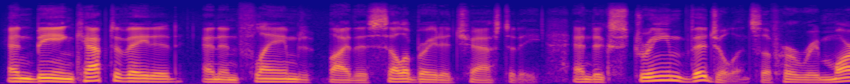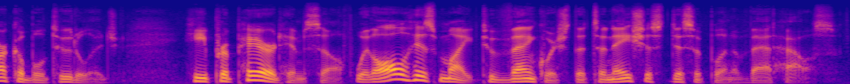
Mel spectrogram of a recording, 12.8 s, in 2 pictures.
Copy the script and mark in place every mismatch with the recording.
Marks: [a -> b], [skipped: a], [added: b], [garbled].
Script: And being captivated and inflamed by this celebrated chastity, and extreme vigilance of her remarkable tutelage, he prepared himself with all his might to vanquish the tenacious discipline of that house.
And being captivated and inflamed by this celebrated chastity, and extreme vigilance of her remarkable tutelage, he prepared himself with all his might to vanquish the tenacious discipline of that house.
